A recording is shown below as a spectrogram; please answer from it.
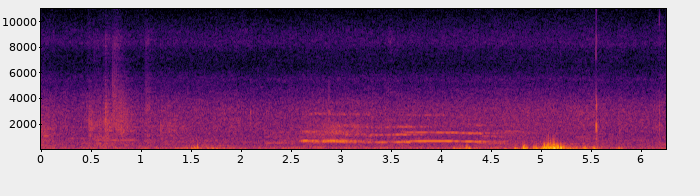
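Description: Footfalls and handheld-camera bumps as someone walks through a derelict room, loudest in a cluster of heavy low thumps about five seconds in, with a sharp click just after. A faint high, pitched call or tone is heard for about a second and a half in the middle, over a low background rumble.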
